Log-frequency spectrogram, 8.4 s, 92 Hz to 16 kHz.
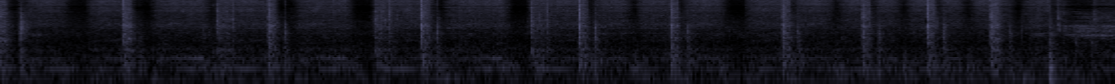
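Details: Canon TS3322 printer after fixing a P10 error code and fitting new paper and ink cartridges: even carriage passes with sharp ticks about every 0.7 seconds and a light whir; printing normally again.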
